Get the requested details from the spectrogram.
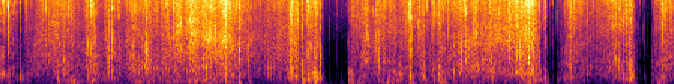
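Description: Fingertips squeeze and crinkle a palm-sized, springy coiled stainless-steel wire scouring pad resting on bubble wrap, with an earphone mic taped underneath. A dense, bright crackling and crinkling runs almost continuously. It cuts to near silence for a moment just before the three-second mark, when the pad is briefly lifted, and drops out twice more near the end.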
